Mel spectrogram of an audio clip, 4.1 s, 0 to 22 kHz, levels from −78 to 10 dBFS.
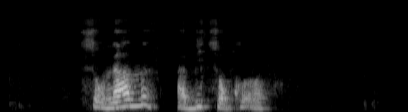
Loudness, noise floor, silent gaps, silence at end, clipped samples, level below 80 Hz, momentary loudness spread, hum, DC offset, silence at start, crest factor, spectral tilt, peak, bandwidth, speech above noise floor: -23 LUFS; -76 dBFS; none; 1.45 s; under 0.1%; -72 dBFS; 15 LU; none; under 0.1%; 0.85 s; 20 dB; -7.5 dB/octave; -6 dBFS; 11 kHz; 54 dB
